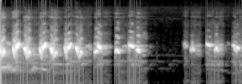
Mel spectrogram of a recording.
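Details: Rapid 'ropel' dawn song of a sooty-headed bulbul: a fast string of bright, bouncing slurred chirps that slows and stops, then resumes with a few spaced notes.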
